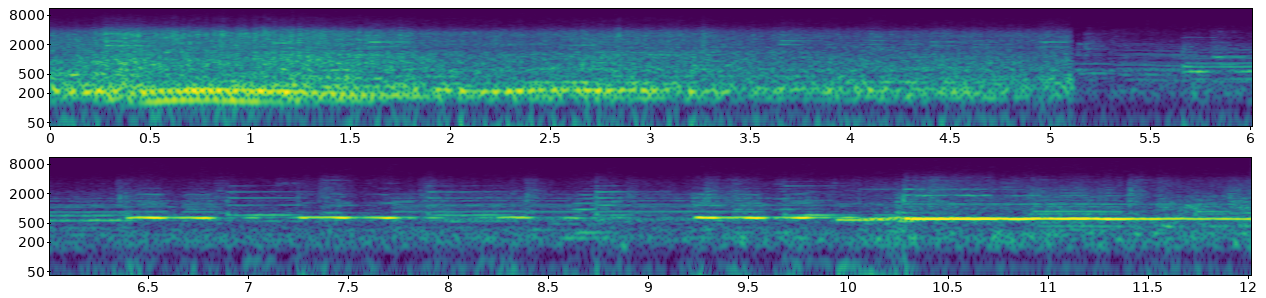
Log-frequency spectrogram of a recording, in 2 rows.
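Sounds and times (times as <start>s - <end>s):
mechanical din of vehicles: 0.0s - 5.1s
music: 3.6s - 12.0s.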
